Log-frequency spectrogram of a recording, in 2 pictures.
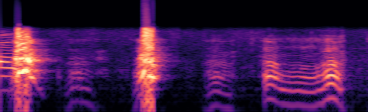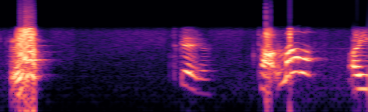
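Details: Pet dog Skooter talks back to his owner: short barks alternate with drawn-out, wavering whine-like moans, while a woman's voice speaks to him between the sounds.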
